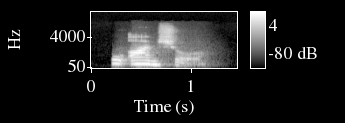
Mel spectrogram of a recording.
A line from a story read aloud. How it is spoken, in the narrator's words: Jim said firmly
